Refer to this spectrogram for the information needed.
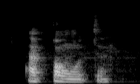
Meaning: third-person plural present indicative/subjunctive of apponter
- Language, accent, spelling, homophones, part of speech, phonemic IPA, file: French, Canada, appontent, apponte / appontes, verb, /a.pɔ̃t/, LL-Q150 (fra)-appontent.wav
